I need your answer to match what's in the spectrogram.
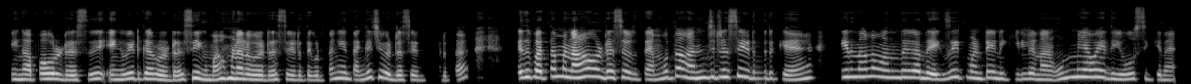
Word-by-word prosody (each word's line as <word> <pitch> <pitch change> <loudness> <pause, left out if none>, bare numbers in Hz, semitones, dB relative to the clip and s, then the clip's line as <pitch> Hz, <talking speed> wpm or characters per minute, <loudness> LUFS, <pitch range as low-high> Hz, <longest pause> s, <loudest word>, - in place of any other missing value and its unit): எங்க 235 0 0
அப்பா 225 +3 -1
ஒரு 250 - +3
ட்ரெஸ்ஸு, 215 +2 -2 0.2
எங்க 225 0 0
வீட்டுக்காரர் 255 -2 +1
ஒரு 205 - -2
ட்ரெஸ்ஸு, 220 +6 -3
எங்க 235 -5 +1
மாமனாரு 265 0 +4
ஒரு 220 - +3
ட்ரெஸ் 220 +2 -4
எடுத்து 210 -1 -6
கொடுத்தாங்க. 235 +8 -4
என் 260 - -3
தங்கச்சி 290 +10 -3 0.2
ட்ரெஸ் 215 0 -3
எடுத்து 195 -1 -12
கொடுத்தா. 200 +4 -8 0.6
இது 335 - +3
பத்தாம 360 +4 +2
நான் 325 +4 +7
ஒரு 360 - +1
ட்ரெஸ் 315 0 0
எடுத்தேன். 235 -3 -4
மொத்தம் 355 +5 +1
5 315 +3 +2
ட்ரெஸ்ஸு 345 +2 0
எடுத்துருக்கேன். 265 -5 -3 0.4
இருந்தாலும் 355 +1 0
வந்து 325 0 -1
அந்த 280 -2 +2
எக்ஸைட்மெண்ட்டே 300 +2 -2
எனக்கு 245 -4 -6
இல்ல. 255 +1 -2
நான் 220 -2 -3
உண்மையாவே 340 +3 +1
இத 255 - -3
யோசிக்றேன். 225 -4 -7
260 Hz, 195 wpm, -19 LUFS, 225-315 Hz, 0.6 s, நான்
